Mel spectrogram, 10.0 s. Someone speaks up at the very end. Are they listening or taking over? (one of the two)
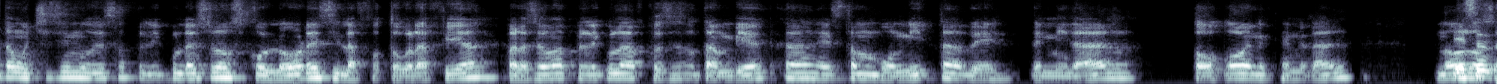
listening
